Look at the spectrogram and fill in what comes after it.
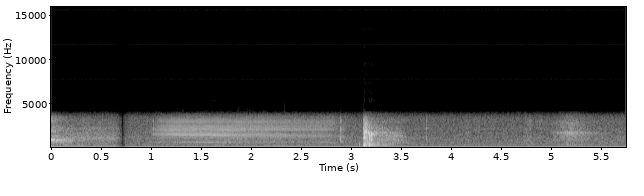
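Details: An evening call from a long-tailed Norwegian sheep at Bø, Norway, an odd non-bleat from a flock that usually calls over one another: a drawn-out, wavering, nasal call of about two seconds, then a sharp knock and faint room noise.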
